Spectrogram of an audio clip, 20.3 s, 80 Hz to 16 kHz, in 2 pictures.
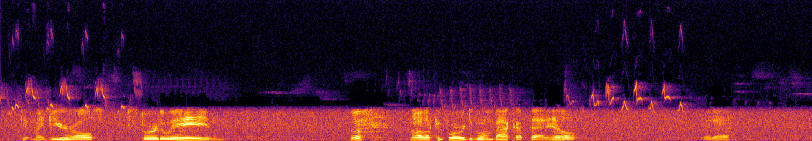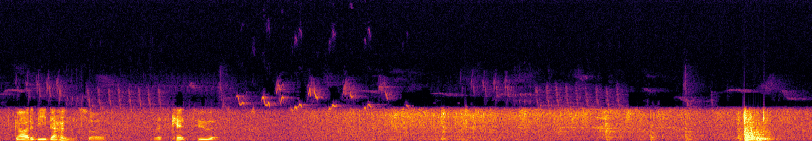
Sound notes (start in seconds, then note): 16.3 birds singing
